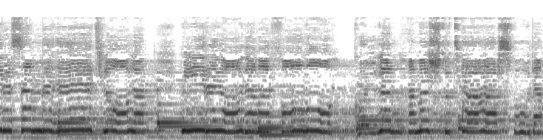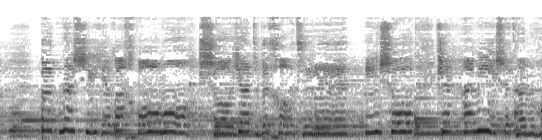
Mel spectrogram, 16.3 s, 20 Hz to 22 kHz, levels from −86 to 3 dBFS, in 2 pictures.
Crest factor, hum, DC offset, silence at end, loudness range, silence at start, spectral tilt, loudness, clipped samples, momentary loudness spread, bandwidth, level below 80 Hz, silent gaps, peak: 14 dB; none; under 0.1%; 0 s; 3 LU; 0 s; -5 dB/octave; -18 LUFS; under 0.1%; 8 LU; 13.5 kHz; -52 dBFS; none; -4 dBFS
